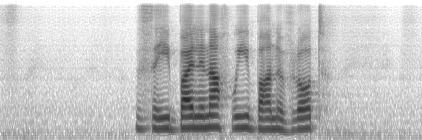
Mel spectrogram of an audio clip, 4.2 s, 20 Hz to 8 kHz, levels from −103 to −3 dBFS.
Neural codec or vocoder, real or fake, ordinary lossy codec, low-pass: codec, 16 kHz, 0.2 kbps, FocalCodec; fake; none; 7.2 kHz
